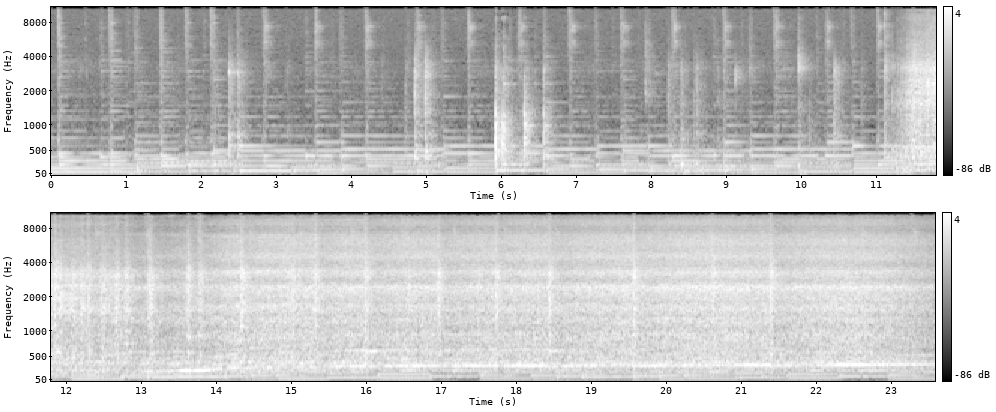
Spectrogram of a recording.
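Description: Light background music plays alone for about eleven seconds, then a loud Vitamix blender motor kicks in and whirs steadily to the end, its dense roar swamping the music as it blends a non-dairy avocado chocolate mousse mixture for a raw pie filling.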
